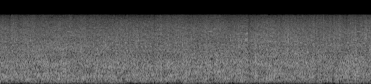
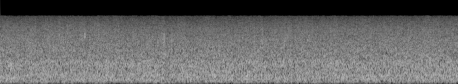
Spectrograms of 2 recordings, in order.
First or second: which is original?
second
